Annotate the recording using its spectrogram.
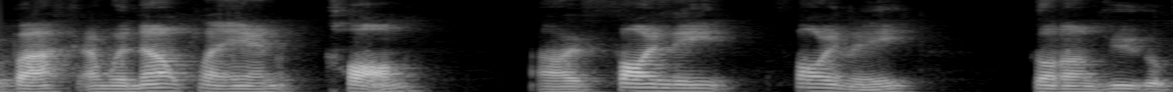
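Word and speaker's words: Caen: Right, we're back and we're now playing Con. I've finally gone on Google to find out how you pronounce their name. But yeah, Con, spelled C-A-E-N. Even though I call them Cayen or Sayen.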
